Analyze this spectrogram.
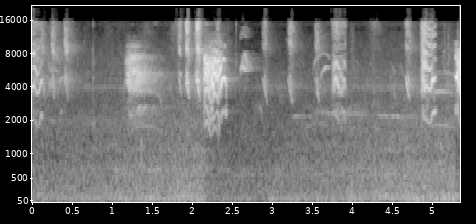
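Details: Female Double-collared seedeater calling to rouse males: scattered high chips and a few louder buzzy peeps over a faint thin whistle.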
